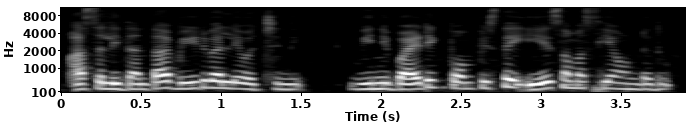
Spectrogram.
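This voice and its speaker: A woman's voice: on the high side, fast talker, dry recording, close to an everyday voice. Woman voicing a hot-tempered young husband. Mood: defensive. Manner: sharp, defensive.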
